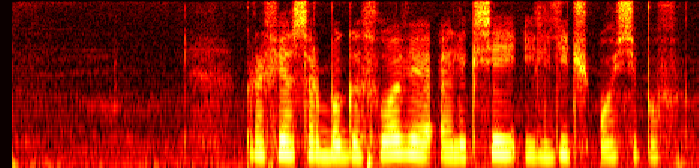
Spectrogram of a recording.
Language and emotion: Russian, neutral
